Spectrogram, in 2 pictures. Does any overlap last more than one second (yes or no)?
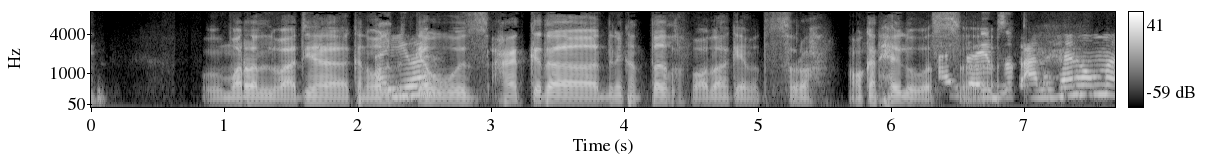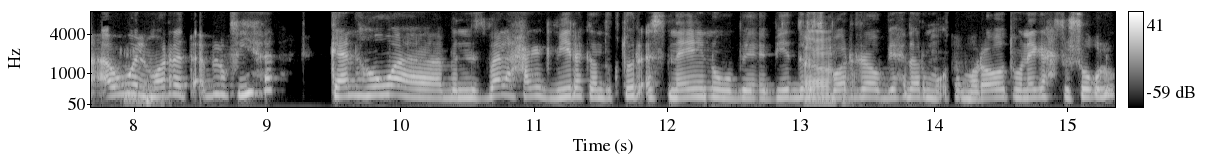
no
